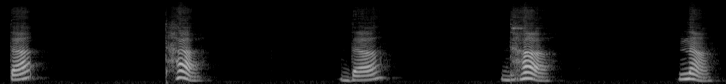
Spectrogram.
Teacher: Then we have the dentals. To make these sounds, you take the tip of your tongue, place them behind the upper two incisors.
